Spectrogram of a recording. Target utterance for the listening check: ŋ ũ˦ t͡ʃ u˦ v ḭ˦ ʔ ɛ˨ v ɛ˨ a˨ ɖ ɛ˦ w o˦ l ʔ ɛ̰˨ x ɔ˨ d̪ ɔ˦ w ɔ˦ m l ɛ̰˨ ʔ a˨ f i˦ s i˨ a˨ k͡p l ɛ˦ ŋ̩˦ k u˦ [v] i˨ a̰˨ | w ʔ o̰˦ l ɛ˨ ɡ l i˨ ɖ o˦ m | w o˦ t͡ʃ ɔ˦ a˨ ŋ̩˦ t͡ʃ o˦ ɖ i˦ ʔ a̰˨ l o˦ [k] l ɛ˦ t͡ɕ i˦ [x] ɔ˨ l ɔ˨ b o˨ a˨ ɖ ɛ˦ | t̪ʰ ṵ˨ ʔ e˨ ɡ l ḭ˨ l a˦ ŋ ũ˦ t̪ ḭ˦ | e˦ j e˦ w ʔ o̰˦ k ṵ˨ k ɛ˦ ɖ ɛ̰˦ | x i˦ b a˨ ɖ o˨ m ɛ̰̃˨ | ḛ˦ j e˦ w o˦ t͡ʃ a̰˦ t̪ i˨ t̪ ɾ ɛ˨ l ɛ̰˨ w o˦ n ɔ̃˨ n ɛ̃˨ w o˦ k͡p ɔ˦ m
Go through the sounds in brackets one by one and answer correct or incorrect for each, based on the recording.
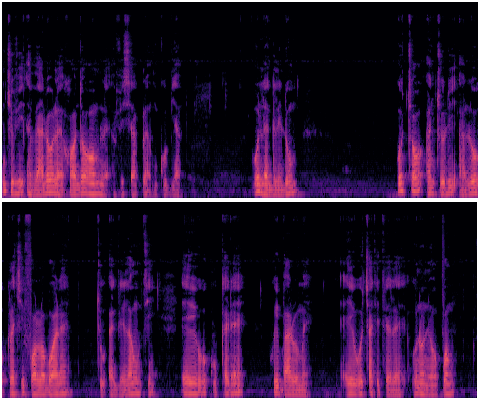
incorrect, correct, incorrect

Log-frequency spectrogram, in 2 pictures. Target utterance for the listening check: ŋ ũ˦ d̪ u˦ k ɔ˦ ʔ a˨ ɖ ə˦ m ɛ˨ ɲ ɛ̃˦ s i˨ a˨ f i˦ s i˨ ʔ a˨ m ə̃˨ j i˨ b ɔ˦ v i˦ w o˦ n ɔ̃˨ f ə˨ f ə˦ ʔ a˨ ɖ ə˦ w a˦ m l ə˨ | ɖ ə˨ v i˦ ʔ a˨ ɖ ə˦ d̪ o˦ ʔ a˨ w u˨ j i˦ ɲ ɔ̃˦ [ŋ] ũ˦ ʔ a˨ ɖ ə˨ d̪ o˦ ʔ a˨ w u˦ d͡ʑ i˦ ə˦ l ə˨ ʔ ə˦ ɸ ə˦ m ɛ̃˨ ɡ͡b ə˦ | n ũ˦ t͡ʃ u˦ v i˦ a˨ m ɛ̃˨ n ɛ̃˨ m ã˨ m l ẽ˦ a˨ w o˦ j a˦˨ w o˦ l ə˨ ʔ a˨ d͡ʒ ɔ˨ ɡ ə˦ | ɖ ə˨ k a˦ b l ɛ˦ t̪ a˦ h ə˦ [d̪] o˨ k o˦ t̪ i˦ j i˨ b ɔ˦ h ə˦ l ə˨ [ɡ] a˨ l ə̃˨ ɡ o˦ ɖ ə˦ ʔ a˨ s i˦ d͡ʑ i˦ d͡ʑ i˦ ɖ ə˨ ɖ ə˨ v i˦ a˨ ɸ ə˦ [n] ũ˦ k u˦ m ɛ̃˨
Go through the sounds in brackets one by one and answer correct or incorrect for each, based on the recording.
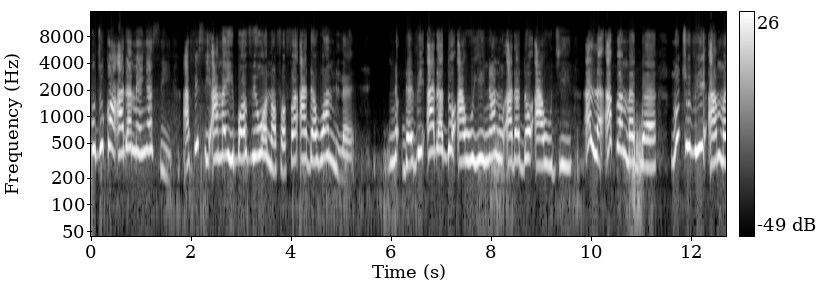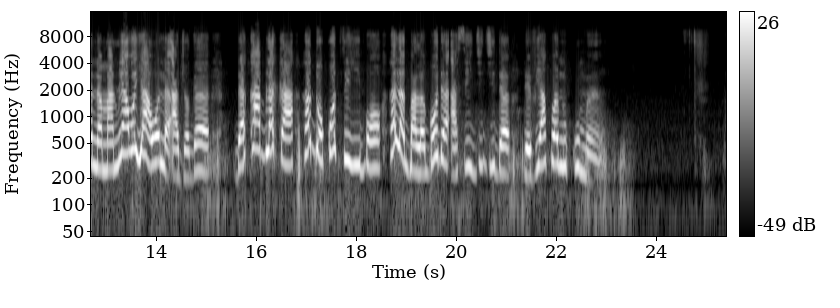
incorrect, correct, incorrect, correct

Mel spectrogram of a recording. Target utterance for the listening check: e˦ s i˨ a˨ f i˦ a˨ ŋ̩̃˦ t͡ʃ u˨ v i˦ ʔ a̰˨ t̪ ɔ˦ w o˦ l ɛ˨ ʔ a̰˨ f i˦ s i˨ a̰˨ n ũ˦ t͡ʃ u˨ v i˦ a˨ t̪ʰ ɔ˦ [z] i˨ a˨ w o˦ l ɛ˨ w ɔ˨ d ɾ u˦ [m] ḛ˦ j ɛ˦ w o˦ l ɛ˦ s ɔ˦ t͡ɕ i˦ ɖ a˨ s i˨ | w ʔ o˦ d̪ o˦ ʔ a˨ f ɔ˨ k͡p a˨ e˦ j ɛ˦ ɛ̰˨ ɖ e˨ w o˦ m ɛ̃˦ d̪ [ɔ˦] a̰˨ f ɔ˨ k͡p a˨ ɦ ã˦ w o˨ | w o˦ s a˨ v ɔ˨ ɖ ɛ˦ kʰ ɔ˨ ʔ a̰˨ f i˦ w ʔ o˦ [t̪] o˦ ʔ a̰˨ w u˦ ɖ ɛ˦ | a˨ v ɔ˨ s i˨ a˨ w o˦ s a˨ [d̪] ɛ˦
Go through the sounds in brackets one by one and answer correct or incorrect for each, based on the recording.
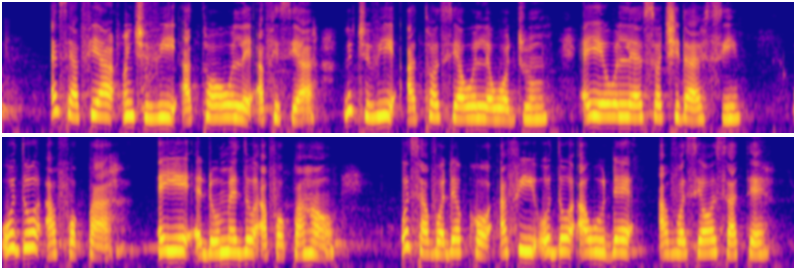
incorrect, correct, incorrect, incorrect, incorrect

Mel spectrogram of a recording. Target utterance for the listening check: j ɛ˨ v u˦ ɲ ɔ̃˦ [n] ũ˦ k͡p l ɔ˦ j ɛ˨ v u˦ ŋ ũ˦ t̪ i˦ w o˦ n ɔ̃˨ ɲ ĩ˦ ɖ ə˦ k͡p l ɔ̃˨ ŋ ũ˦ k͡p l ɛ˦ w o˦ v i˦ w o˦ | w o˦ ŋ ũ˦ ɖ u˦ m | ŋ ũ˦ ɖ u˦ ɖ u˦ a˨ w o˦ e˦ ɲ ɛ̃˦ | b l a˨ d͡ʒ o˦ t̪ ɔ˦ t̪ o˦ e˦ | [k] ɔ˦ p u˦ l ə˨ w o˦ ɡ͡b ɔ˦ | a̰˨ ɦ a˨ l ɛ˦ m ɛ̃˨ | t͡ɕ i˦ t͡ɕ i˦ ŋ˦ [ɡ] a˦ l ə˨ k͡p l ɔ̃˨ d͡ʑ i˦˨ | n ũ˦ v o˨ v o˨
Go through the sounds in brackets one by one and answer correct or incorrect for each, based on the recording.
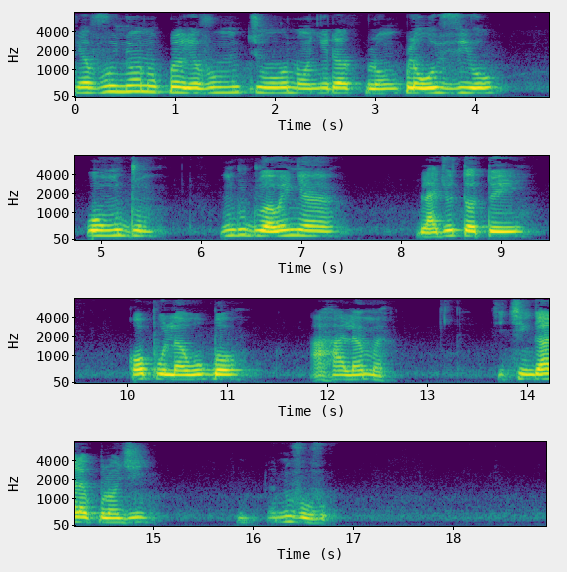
correct, correct, correct

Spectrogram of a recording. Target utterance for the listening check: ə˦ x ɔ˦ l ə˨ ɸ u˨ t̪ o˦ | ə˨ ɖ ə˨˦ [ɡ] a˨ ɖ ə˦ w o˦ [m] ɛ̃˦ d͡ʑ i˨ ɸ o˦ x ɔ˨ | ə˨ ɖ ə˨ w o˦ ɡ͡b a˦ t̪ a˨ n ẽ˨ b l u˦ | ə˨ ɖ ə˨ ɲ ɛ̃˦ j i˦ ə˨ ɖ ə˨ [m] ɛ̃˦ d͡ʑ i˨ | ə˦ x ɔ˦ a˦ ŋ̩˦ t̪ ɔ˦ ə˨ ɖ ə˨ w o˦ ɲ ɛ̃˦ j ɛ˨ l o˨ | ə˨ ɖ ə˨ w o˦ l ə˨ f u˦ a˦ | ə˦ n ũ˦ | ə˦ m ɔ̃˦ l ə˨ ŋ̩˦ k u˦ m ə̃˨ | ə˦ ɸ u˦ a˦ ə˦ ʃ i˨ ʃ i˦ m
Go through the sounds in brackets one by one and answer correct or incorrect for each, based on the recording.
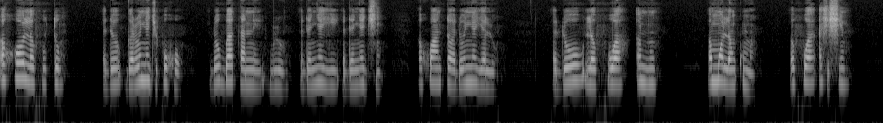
correct, incorrect, incorrect

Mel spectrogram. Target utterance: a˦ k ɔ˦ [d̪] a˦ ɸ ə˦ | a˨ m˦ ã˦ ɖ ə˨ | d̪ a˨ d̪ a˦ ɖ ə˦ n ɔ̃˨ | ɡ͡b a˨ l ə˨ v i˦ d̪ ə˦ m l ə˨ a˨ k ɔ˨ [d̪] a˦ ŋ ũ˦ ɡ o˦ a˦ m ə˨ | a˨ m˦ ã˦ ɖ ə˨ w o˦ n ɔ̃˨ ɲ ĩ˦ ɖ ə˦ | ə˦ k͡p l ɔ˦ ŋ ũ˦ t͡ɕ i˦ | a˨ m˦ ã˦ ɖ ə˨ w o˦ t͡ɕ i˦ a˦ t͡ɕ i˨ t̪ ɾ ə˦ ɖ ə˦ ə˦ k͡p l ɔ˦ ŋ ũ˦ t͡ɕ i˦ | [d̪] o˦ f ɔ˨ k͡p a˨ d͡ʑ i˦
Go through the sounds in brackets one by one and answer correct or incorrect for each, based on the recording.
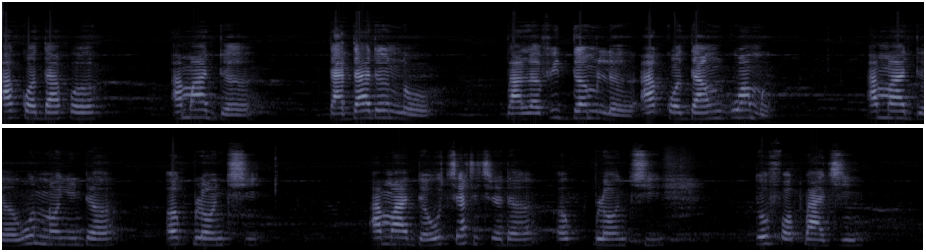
correct, correct, correct

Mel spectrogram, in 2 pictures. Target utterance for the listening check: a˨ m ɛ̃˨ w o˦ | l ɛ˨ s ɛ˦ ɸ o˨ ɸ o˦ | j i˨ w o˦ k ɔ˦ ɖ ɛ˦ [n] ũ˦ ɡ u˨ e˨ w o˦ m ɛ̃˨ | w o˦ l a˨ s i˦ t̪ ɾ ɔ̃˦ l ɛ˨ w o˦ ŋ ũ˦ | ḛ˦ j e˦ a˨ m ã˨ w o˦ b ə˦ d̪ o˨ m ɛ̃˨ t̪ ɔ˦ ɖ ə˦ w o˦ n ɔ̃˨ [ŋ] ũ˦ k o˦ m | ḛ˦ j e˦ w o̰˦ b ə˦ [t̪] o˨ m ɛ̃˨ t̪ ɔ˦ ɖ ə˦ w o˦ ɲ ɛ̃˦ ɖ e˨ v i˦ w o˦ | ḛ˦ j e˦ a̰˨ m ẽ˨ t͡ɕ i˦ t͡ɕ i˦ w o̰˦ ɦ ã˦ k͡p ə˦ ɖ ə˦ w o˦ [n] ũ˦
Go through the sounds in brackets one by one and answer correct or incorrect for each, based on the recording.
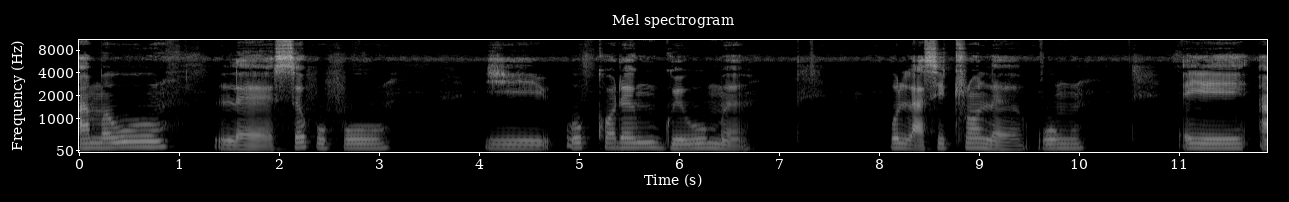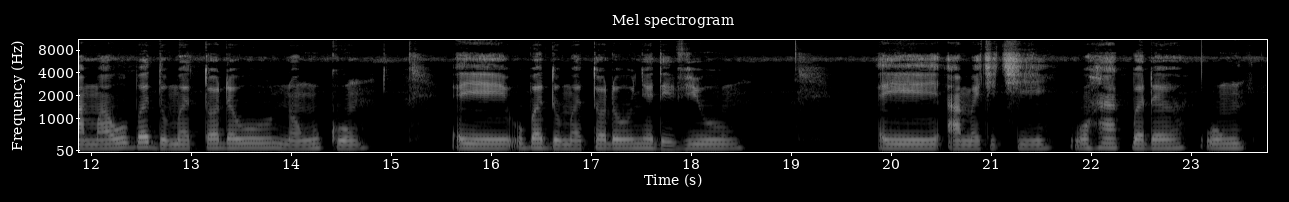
incorrect, correct, incorrect, incorrect

